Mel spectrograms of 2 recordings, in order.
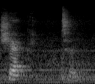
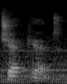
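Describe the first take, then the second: First: The ending sounds like an unvoiced T. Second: The ending sounds like a voiced D. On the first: The speaker calls it right. "We say t at the end" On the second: The speaker calls it wrong. "it is never, ever"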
